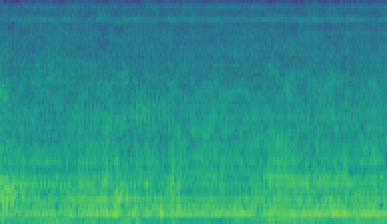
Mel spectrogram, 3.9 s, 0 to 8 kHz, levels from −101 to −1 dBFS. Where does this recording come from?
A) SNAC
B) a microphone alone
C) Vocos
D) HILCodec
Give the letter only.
D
